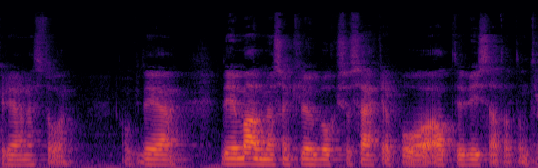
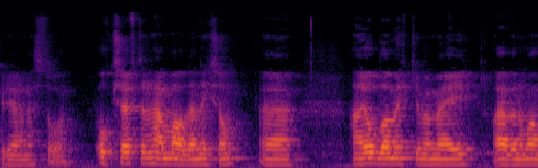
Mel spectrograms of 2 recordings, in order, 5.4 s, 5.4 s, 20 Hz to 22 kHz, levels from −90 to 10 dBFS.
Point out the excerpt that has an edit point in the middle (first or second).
second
